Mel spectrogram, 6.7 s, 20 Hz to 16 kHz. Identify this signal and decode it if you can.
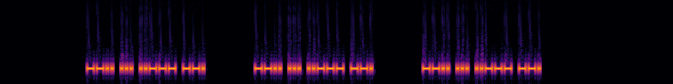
Morse code, heard as a keyed tone, about 52 wpm, 700 Hz. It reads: ZS2G ZS2G ZS2G
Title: DXCC-100 Call Signs - 4 Characters - Repeated 3x - 50wpm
